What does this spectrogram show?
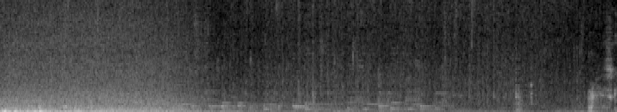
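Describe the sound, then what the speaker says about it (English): Strong Storm Ciara wind roars loudly and close outdoors, a heavy rushing gust at the start that eases into a steadier blustery background, with no talking. "Oh, it is windy out there."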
